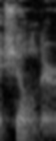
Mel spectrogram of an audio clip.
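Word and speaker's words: Sholder: directed by Jack Scher is it Sher or shoulder I think it's shoulder yeah shoulder right yeah in his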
